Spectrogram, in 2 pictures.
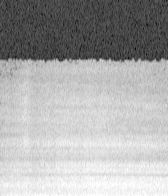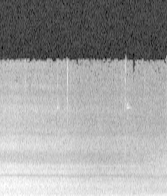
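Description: Ocean surf breaking and washing up onto a beach, a steady rush that swells a little in the middle, with wind rumbling on the microphone.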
